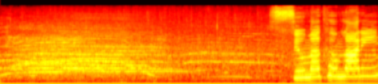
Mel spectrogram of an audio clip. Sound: scholars applauding

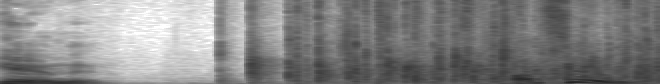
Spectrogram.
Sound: applause

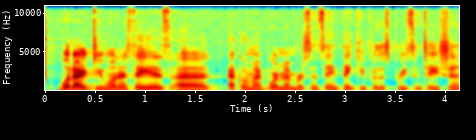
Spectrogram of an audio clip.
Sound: none

